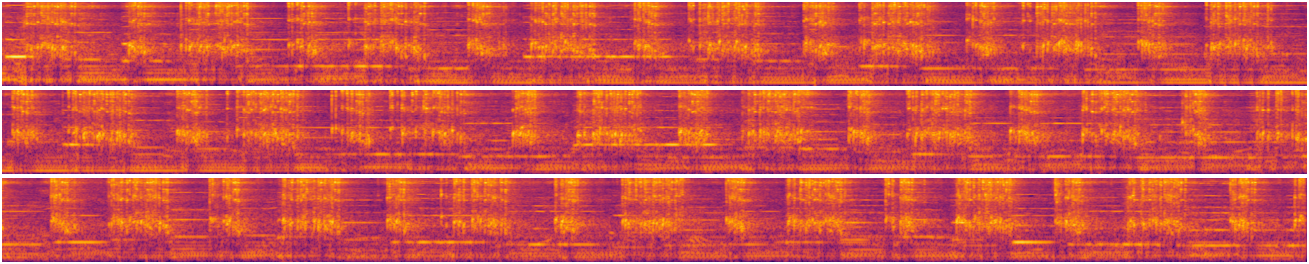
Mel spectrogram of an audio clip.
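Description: Aragonese folk dance music with a crisp, jingling percussion beat of about three strokes a second over sustained melody notes.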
